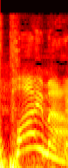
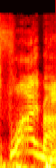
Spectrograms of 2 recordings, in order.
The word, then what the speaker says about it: Plymouth: And why don't they pronounce it like I did as a kid when I first read the word Plymouth? ah, it's Plymouth. It's Plymouth. P L Y M O U T H. Plymouth.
